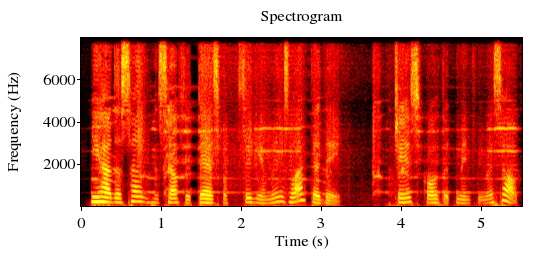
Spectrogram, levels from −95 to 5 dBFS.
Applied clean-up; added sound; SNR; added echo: neural mask model RNNoise.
